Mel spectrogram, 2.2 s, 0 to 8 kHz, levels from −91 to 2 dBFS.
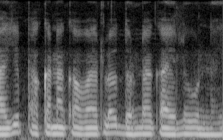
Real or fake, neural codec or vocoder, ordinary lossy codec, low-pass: real; none; none; none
